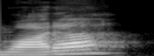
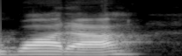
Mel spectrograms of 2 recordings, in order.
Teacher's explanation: Some people say water with an R and some say it with no R. Correct. You do hear variations of people saying water with a more unrelaxed R or wada.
